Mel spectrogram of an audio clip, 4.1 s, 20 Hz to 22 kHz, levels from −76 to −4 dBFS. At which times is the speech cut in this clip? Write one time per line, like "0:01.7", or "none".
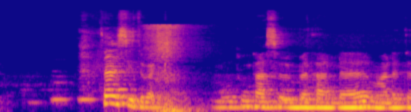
0:02.0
